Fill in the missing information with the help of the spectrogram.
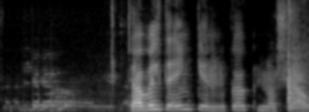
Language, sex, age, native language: Icelandic, male, 9, Icelandic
